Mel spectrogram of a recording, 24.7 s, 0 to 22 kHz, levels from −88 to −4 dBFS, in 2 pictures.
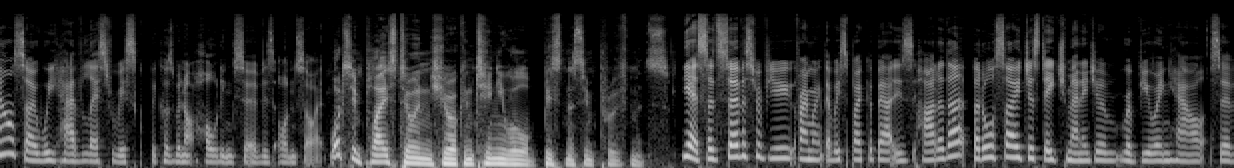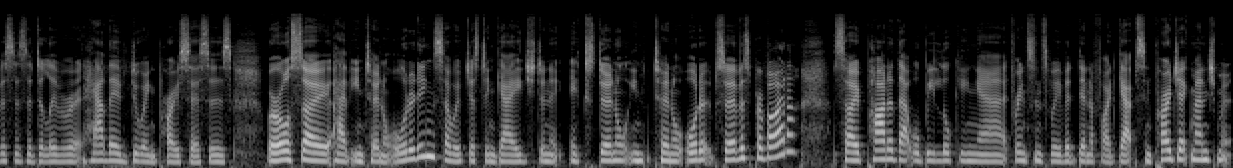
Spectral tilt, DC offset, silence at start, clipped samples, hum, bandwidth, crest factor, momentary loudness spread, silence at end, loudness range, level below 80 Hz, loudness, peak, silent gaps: -5 dB/octave; under 0.1%; 0 s; under 0.1%; none; 15.5 kHz; 22 dB; 13 LU; 0.05 s; 9 LU; -52 dBFS; -29 LUFS; -6 dBFS; none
